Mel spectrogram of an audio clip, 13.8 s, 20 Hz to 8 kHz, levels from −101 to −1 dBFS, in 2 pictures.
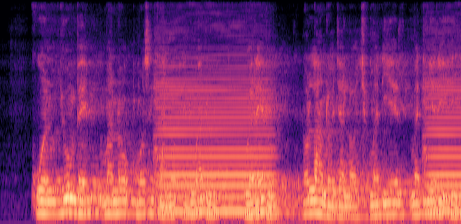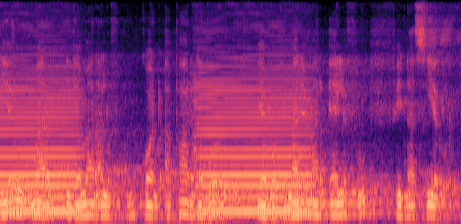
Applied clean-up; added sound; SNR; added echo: none; Bowed string instrument; 2 dB; reverberation time 1.9 s.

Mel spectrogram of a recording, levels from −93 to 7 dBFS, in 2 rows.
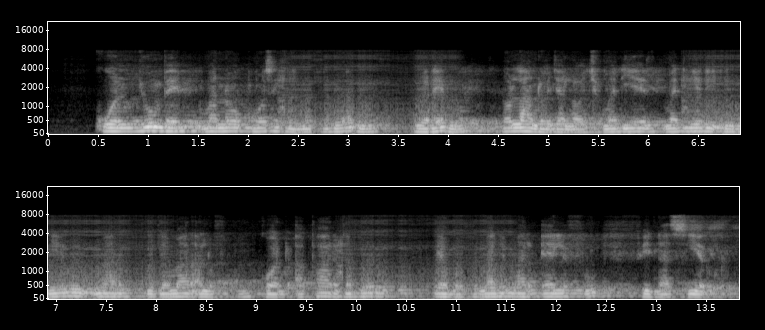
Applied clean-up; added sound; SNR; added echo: neural separator model SepFormer DNS4.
